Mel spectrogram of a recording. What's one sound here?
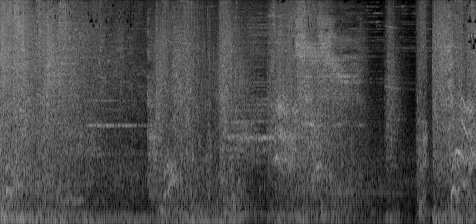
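Magic spells whoosh and crackle in quick bursts.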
